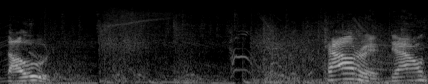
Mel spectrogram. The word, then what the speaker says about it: Dawood: When I was restreaming the Takra Cup tournament, people were like, yo, you don't say Dawood. W is silent. It's Dawood.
